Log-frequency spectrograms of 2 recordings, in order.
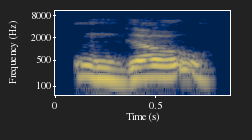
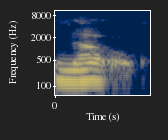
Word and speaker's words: Ngo: summoned in by dr ngo no it's pronounced no who shines into my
